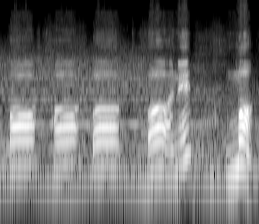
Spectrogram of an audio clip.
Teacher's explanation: હોઠથી જે ધ્વનિઓ બોલાય છે એને આપણે ઓષ્ટ ધ્વનિઓ કહીએ છીએ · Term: ઓષ્ઠ ધ્વનિઓ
